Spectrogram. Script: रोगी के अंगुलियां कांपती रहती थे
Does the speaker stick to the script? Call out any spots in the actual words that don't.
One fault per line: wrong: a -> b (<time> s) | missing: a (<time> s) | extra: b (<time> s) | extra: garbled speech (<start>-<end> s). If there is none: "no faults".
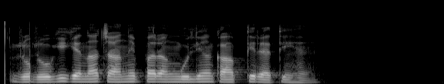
extra: न चाहने पर (0.8 s)
wrong: थे -> हैं (2.9 s)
